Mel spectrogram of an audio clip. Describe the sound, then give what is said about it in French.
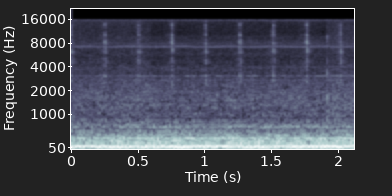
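A clock ticks in a steady, quick rhythm, about four ticks each second, crisp, over a constant low rumble like an engine droning underneath. “Une grenade, une bombe à retardement. J'ai parfois l'impression de faire tic-tac.”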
